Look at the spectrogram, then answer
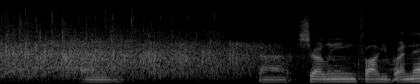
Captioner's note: clapping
